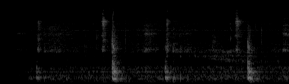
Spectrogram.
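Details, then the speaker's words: Mary model beam engine, first run after slide valve and eccentric timing set: light uneven clunks about once a second over soft running hiss; knock later traced to loose crank pin and missing cotter pin in Watts parallel motion. "The timing is more or less okay. There's a nasty clunk I'm not too thrilled with, but I haven't really had much time to look at that yet."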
